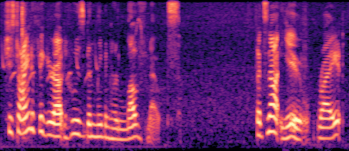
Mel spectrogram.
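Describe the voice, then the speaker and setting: A woman's voice: mid-range voice, lively intonation, a little slow, a little mellow, slight background noise, rough recording. A young woman playing an earnest, inquisitive teenage girl sleuth in a naturalistic audio drama, chatty and stammering when flustered. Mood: casual, upbeat.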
